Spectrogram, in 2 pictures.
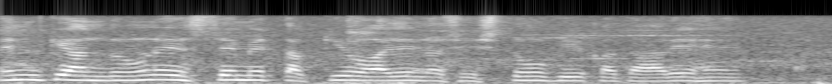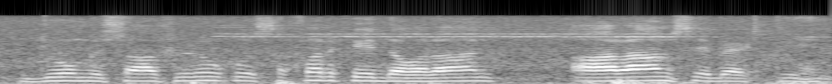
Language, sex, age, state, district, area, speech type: Urdu, male, 60+, Maharashtra, Nashik, urban, spontaneous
